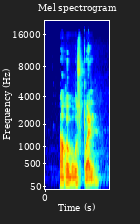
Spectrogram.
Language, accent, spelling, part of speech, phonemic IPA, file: French, France, à rebrousse-poil, adverb, /a ʁə.bʁus.pwal/, LL-Q150 (fra)-à rebrousse-poil.wav
- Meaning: the wrong way, against the grain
